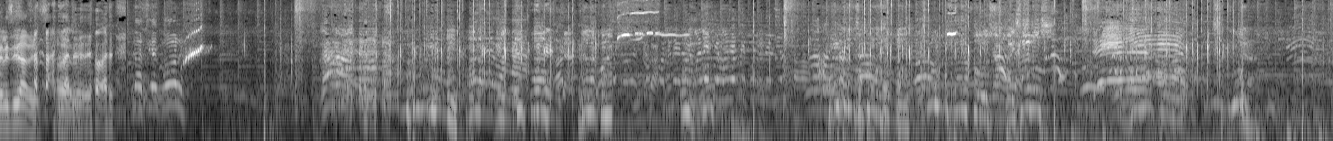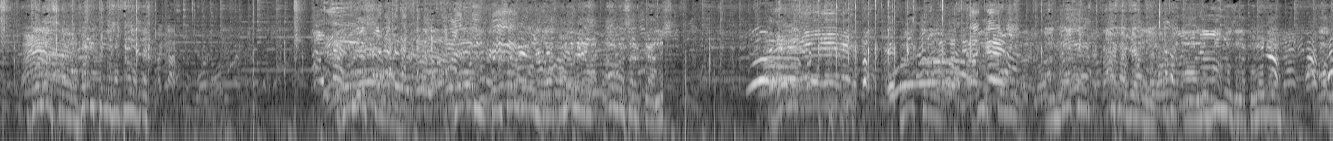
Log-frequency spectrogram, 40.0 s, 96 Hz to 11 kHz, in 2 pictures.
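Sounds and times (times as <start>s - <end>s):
faint background music: 0.0s - 40.0s
people shouting: 15.5s - 17.8s, 31.2s - 35.2s.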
